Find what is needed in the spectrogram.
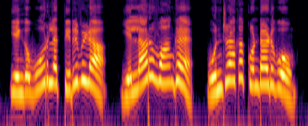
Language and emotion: Tamil, happy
